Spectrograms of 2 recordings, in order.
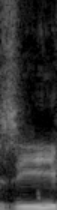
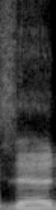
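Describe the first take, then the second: First: The letter is said as zee, American style. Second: The letter is said as zed.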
